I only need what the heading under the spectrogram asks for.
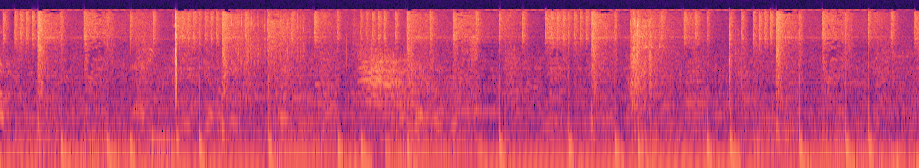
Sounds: music, speech

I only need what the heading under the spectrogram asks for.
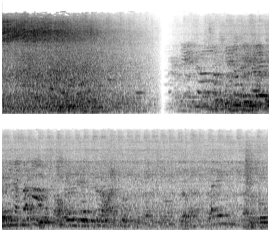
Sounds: speech, vroom

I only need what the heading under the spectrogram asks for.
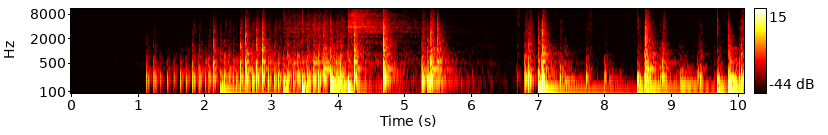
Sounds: bass drum, drum kit, drum, percussion, drum roll, rimshot, snare drum

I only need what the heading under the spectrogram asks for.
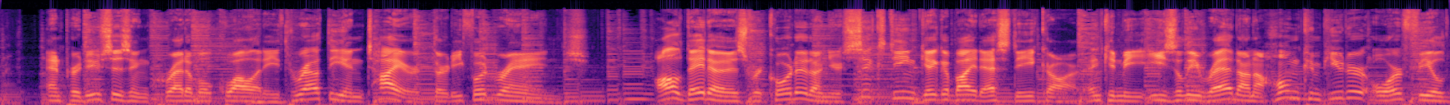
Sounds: speech, music

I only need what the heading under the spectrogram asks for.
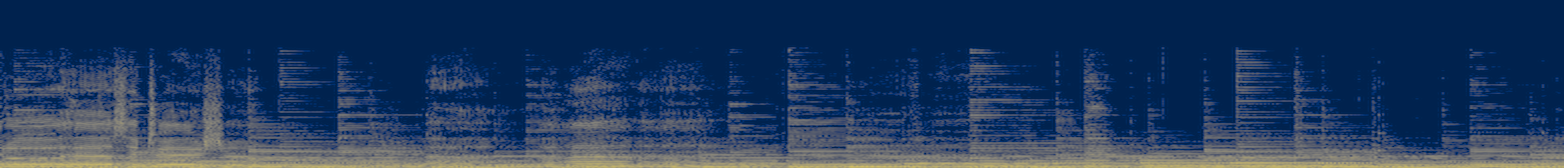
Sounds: acoustic guitar

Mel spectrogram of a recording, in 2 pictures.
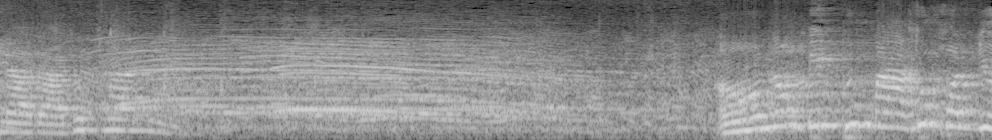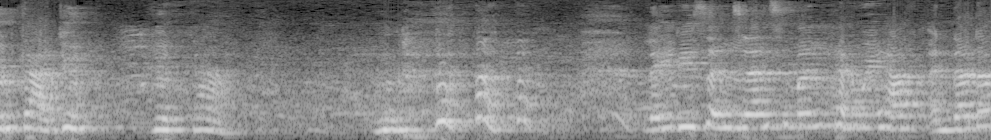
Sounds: woman speaking, speech, crowd

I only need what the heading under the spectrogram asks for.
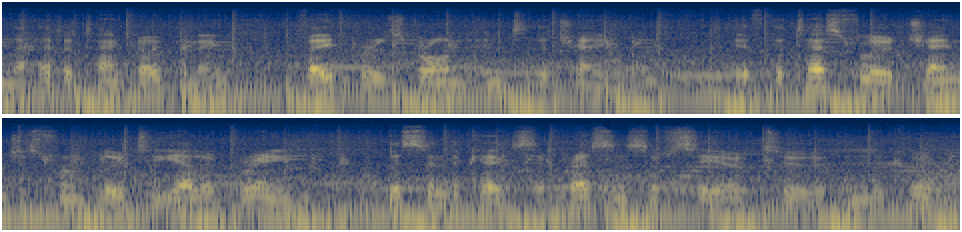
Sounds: speech, music

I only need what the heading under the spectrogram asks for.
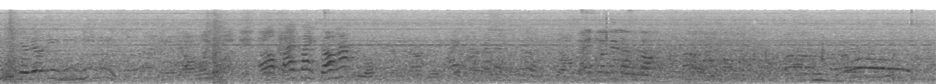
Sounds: speech

